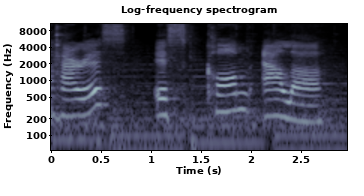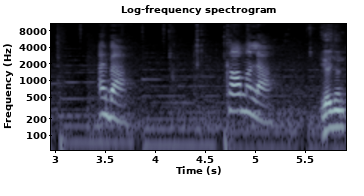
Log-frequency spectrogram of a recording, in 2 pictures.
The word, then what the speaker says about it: Kamala: language learning platform babble mm us Vice President Camela Harris is kamala Ano ba kamala yun yung tama Oo Camela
